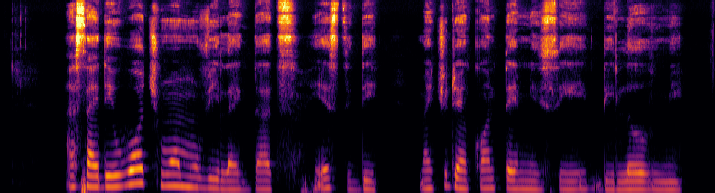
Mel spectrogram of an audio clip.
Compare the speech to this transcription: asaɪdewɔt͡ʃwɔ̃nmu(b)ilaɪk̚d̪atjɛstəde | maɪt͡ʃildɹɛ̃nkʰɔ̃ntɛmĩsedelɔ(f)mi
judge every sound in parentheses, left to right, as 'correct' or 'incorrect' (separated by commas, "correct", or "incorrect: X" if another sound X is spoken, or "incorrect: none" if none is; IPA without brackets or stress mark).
incorrect: v, incorrect: v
